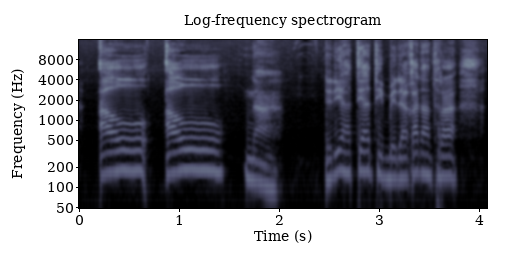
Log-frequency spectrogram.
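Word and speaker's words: ل: Ana Al dengan Al jadi ketika kita baca huruf alam itu Al lidah itu seperti Mekar ya yang mekar dia naikkan ke atas ke langit-langit Al Al Nah bukan Al Al kalau Al itu kalau saya perhatikan ee lidah enggak Mekar melainkan ujung lidah yang menempel Al Al Nah jadi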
